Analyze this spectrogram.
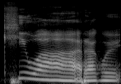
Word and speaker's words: KYWA: 한국 청소년 활동 진흥원의 영어로 된 약자를 보면은 kywa 그래서 키와라고 읽습니다 그래서 키와 키와 이렇게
